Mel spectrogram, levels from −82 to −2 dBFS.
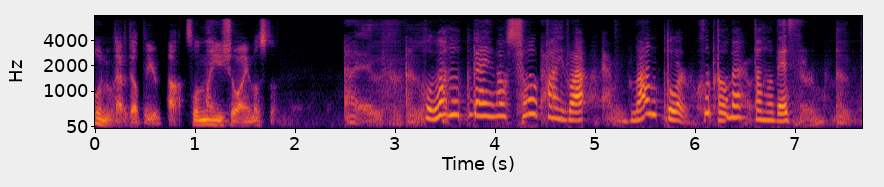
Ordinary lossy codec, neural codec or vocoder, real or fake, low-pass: none; codec, 16 kHz, 0.5 kbps, FreqCodec, larger model; fake; 7.2 kHz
